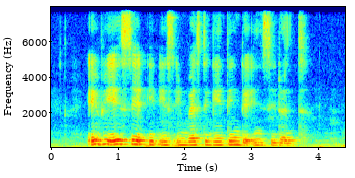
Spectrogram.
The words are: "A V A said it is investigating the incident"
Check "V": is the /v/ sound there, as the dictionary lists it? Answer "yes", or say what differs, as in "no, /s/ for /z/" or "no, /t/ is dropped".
no, /b/ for /v/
